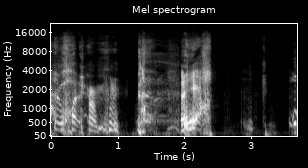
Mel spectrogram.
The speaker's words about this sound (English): What's that? That's the cough that I have.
